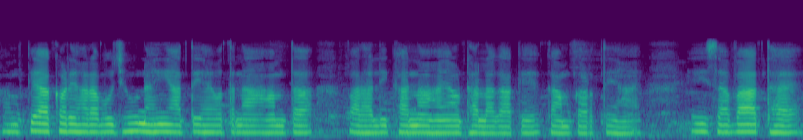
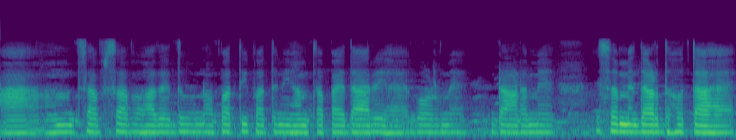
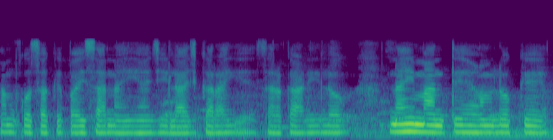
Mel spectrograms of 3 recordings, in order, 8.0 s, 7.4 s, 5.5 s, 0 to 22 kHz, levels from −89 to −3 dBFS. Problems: none marked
